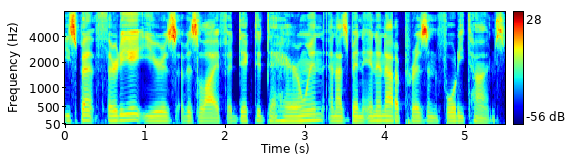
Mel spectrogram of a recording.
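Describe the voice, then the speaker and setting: A plain, everyday voice, from a man at medium pitch with fairly even intonation, fairly quick and with hardly any pauses, on a very clean recording with a silent background. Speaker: podcast interviewer. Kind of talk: introduction read.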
